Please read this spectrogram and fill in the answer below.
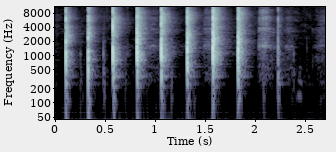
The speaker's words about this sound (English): Why don't you do the welcome clap? Do what? No, come on, put some oof into it.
